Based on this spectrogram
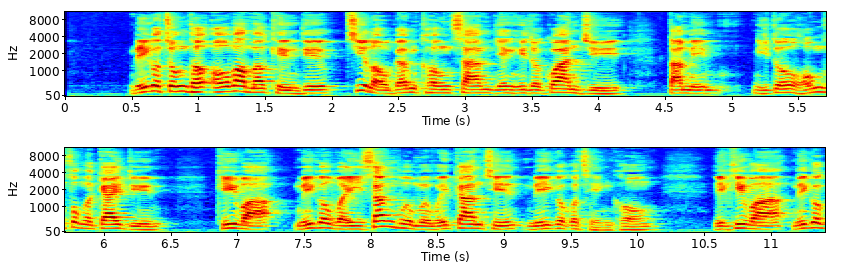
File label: Cantonese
